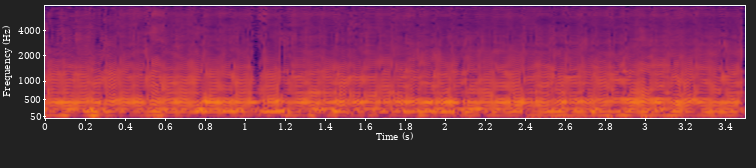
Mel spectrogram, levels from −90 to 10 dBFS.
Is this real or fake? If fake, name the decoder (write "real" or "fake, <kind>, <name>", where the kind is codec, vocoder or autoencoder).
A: fake, vocoder, BigVGAN v2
